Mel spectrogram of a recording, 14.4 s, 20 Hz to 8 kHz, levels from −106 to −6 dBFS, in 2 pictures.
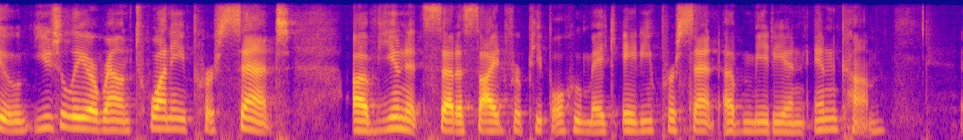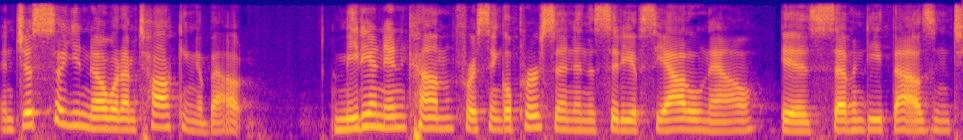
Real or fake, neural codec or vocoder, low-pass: fake; codec, 16 kHz, 4 kbps, FunCodec, trained on LibriTTS, 50 frames a second; 7.2 kHz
